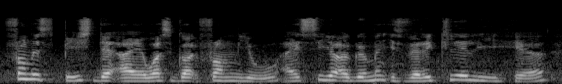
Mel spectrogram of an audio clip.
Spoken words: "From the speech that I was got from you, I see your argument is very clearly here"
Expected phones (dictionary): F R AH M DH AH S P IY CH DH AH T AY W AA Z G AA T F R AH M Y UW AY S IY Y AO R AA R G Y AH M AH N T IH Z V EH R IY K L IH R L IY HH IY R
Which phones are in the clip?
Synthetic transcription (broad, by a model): F R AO M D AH S P IY CH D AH T AY W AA S G AA T F R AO M Y UW AY S IY Y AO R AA G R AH M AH N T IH S V EH R IY K L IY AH L IY HH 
